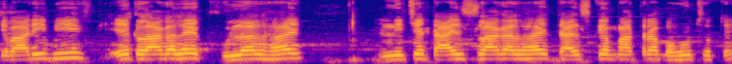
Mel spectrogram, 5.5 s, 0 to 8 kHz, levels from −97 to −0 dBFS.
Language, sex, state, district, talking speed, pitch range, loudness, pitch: Maithili, male, Bihar, Samastipur, 195 wpm, 155-180 Hz, -17 LUFS, 175 Hz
